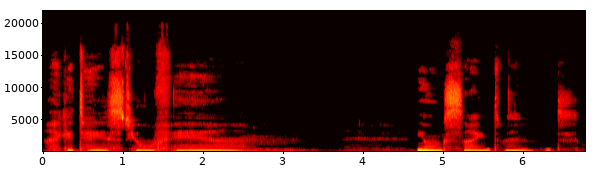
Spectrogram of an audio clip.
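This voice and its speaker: This British-accented woman uses a lowish, steady, exaggerated voice and draws out her words. She is voicing a possessive, seductive vampire professor in breathy, whispered ASMR, teasing and coaxing with condescending affection.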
